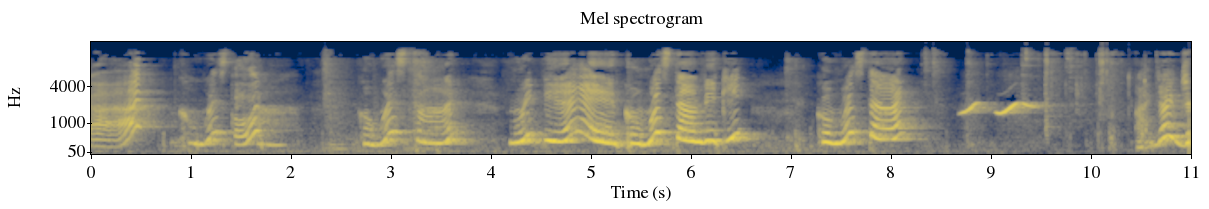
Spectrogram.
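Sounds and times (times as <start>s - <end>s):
parrot whistle: 8.7s - 9.7s.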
